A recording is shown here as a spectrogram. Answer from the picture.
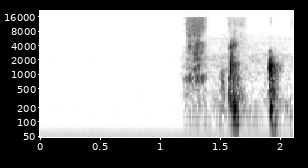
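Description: Near silence, then a little over a second in, a few short sharp breaths or sniffs from a woman just before she speaks.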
